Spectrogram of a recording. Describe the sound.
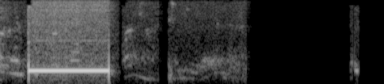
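Telephone line tone during a call transfer: a single loud, steady mid-pitched beep lasting under a second, followed by faint voice-like murmuring and a brief soft blip.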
